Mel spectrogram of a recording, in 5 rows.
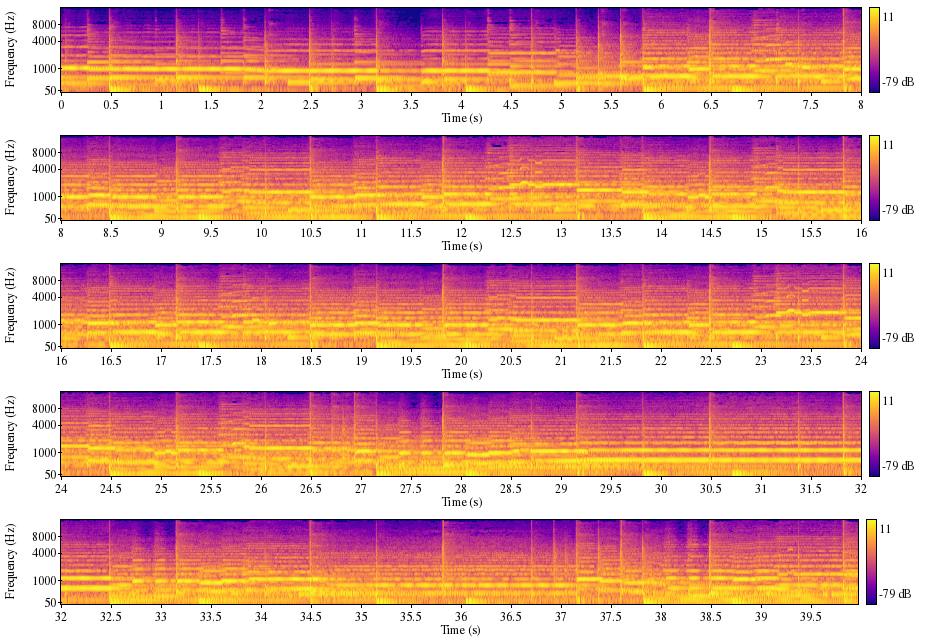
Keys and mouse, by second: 0.0 click, 0.5 alt+middle click, 0.7 alt+middle click, 0.9 alt+middle click, 1.0 alt+middle click, 1.2 shift+middle click, 1.8 shift+middle click, 2.1 g, 2.3 f, 3.5 right click, 3.8 g, 4.5 click, 4.8 click, 4.9 g, 5.3 click, 5.5 click, 5.8 g, 6.5 click, 7.0 g, 7.6 click, 7.8 click, 8.0 g, 8.7 click, 9.3 g, 9.9 click, 10.2 middle click, 10.4 g, 11.1 click, 11.3 middle click, 11.4 alt+middle click, 11.6 alt+middle click, 12.1 shift+middle click, 12.3 g, 12.6 click, 12.8 click, 13.1 g, 13.6 click, 14.1 click, 14.2 middle click, 14.6 g, 16.1 click, 16.4 click, 16.6 alt+z, 16.8 middle click, 17.2 click, 17.4 g, 18.2 click, 18.5 click, 18.7 g, 19.1 click, 19.4 alt+z, 19.5 shift+middle click, 19.7 alt+middle click, 19.7 alt+click, 20.1 shift+click, 20.4 click, 20.8 alt+z, 21.1 g, 21.8 click, 22.3 g, 22.7 click, 22.8 click, 23.0 g, 23.7 click, 24.0 alt+z, 24.1 alt+middle click, 24.9 g, 25.2 click, 25.6 g, 25.8 click, 26.2 alt+middle click, 26.3 alt+middle click, 26.5 shift+middle click, 27.2 shift+middle click, 27.7 g, 28.3 click, 28.7 g, 28.9 click, 29.2 g, 29.5 click, 29.8 g, 30.1 click, 30.3 click, 30.4 middle click, 31.0 alt+click, 31.4 shift+middle click, 32.0 g, 32.9 click, 33.1 click, 33.2-37.1 typing, 33.6 click, 34.3 click, 34.8 click, 35.3 click, 35.5 click, 36.1 click, 36.4 click, 36.7 click, 37.7 click, 38.2 click, 38.4 g, 39.4 click, 39.6 middle click, 39.8 alt+middle click.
